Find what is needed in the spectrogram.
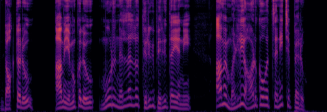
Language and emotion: Telugu, happy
